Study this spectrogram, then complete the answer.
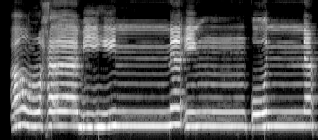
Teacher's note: اب یہاں پہ نون ساکن کے بعد آ گیا کاف، تو یہاں پہ ہم اخفا کریں گے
